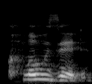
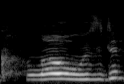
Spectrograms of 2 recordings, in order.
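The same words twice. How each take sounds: First: The word is said with an extra syllable. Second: The word is said as one syllable. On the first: The speaker calls it wrong. "not closed" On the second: The speaker calls it right. "no extra syllable"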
